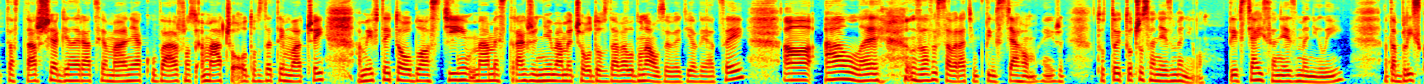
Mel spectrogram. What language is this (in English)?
Slovak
